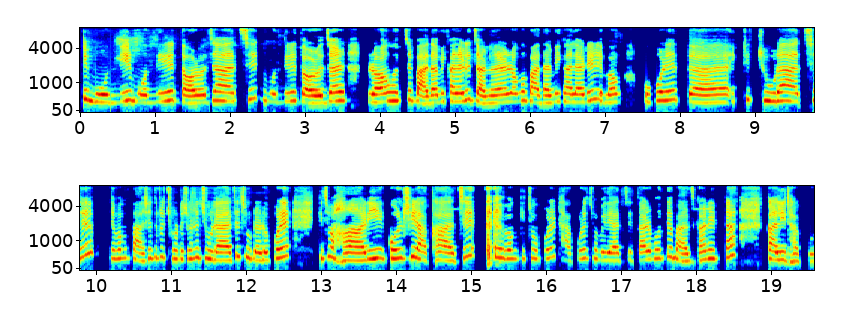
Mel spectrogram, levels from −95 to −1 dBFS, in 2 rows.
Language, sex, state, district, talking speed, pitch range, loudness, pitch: Bengali, female, West Bengal, Dakshin Dinajpur, 160 wpm, 245-310 Hz, -16 LUFS, 285 Hz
